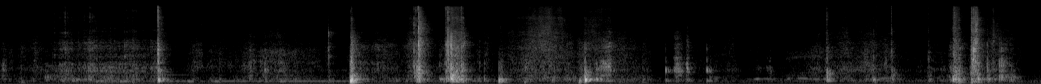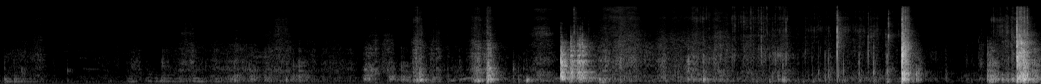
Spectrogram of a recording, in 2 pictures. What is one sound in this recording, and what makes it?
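Hands tap and slide on a cardboard box.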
